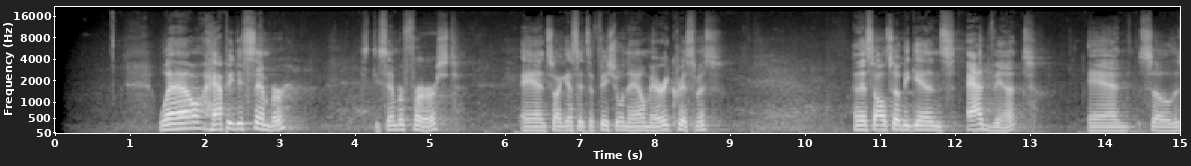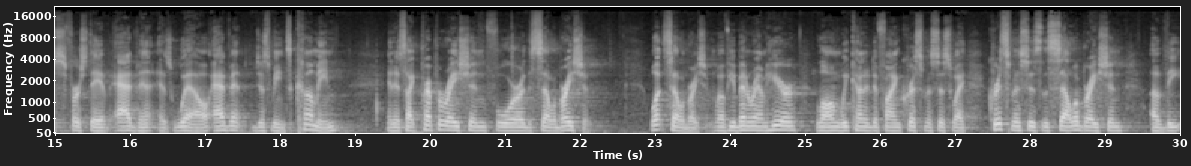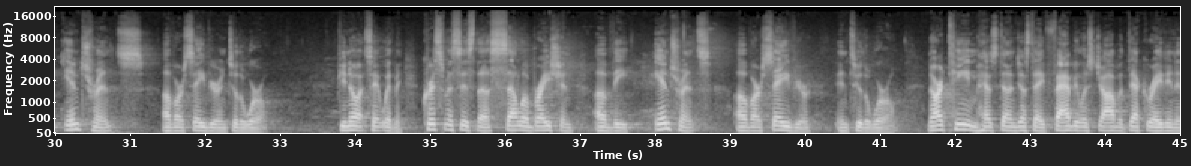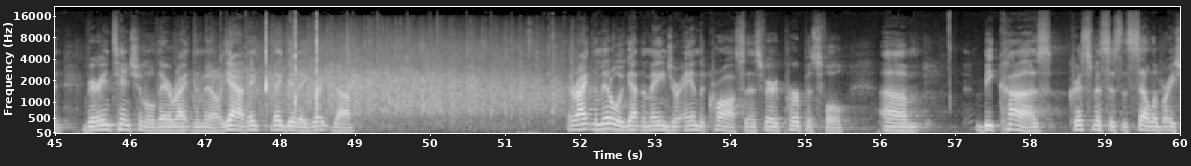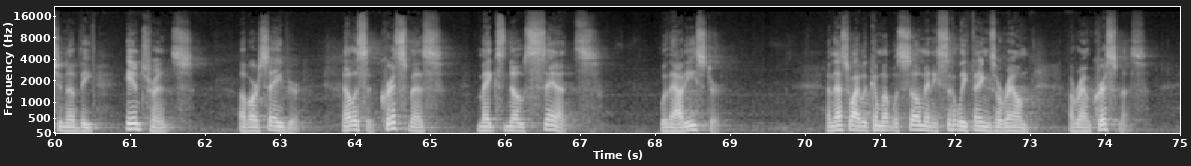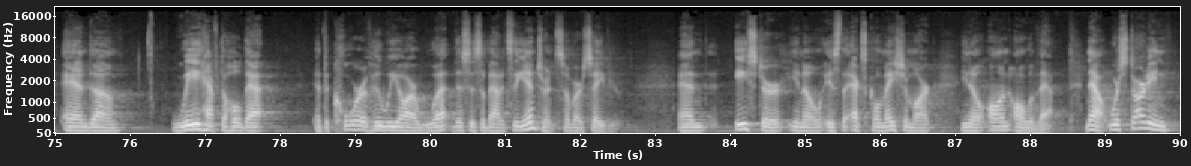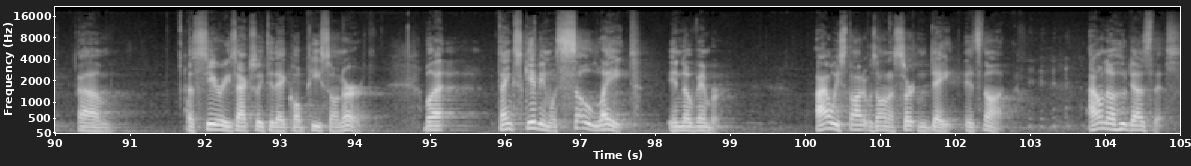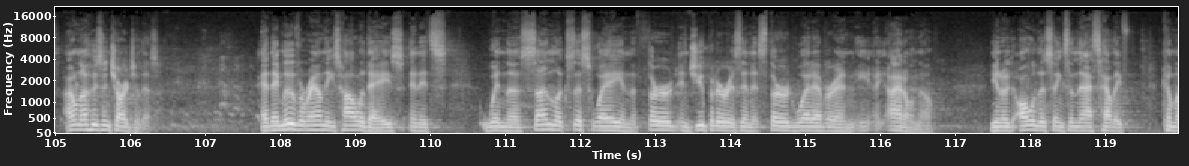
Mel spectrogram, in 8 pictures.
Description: Meadowbrook Chuch exists to help people move from where they are to where God wants them to be. Listen weekly to relevant Biblical teaching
